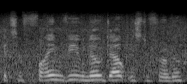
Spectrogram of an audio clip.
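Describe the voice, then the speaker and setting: A homely British servant, played by a man, loyal but dryly grumbling. His plain-spoken radio drama delivery comes over loud rushing water. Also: high-pitched, steady tone, noisy background, lightly acted. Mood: chilly grumbling. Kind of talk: BBC radio drama acting. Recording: radio recording, loud falling water behind.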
